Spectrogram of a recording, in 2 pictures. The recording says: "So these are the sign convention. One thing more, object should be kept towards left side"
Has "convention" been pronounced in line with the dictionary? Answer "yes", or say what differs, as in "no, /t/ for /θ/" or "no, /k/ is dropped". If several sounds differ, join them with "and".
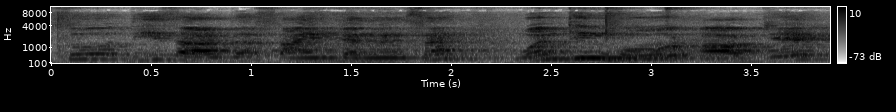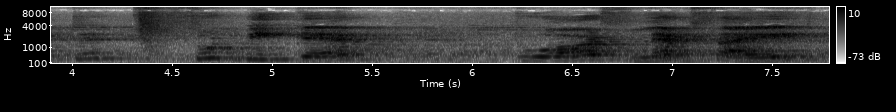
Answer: no, /s/ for /ʃ/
